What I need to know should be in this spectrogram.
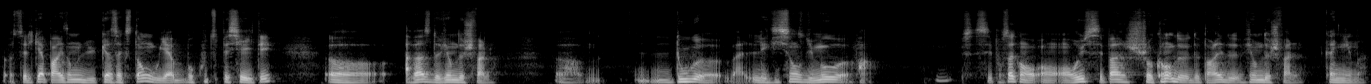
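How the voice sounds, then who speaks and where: A man from France giving a vocabulary lesson in a voice-over, repeating each word slowly and stressing its syllables. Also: on the low side, a little mellow. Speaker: language teacher.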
